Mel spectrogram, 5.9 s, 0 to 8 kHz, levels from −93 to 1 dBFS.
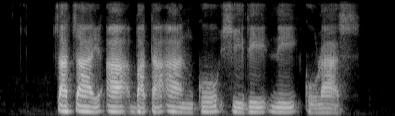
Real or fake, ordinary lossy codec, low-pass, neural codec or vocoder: real; Opus, 32 kbps; 7.2 kHz; none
